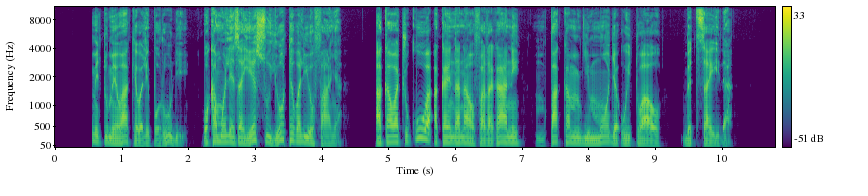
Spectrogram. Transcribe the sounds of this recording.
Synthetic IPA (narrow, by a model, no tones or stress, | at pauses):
mitumɛwakɛwalipɔ̰ɾuɗḭ | wakamwɛlɛzajɛsujɔtɛwalijɔfa̰ɲa̰ | akawat͡ʃukuaʔakaɛndanaɔfaɾaɣani | m̩pakam̩ʄim̩mɔʄaʔuitwaɔ | ɓɛtsaḭɗa̰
